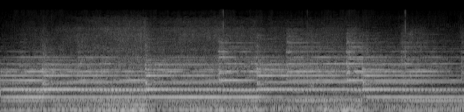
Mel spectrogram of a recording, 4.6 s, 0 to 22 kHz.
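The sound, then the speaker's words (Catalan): The bells of ten church bell towers in Banyoles ring together at the same hour in the evening in a dense, continuous peal, overlapping strikes and long ringing tones blending into a loud, sustained wash of sound with no voices, on the eve of the town's main festival. “D'aquesta manera, els 10 campanars de Banyoles van fer repicar les campanes a la mateixa hora, ahir al vespre, per primera vegada.”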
